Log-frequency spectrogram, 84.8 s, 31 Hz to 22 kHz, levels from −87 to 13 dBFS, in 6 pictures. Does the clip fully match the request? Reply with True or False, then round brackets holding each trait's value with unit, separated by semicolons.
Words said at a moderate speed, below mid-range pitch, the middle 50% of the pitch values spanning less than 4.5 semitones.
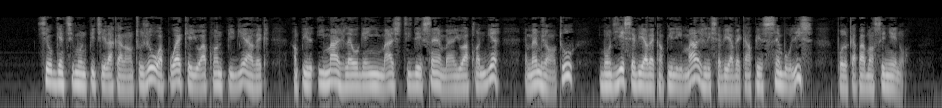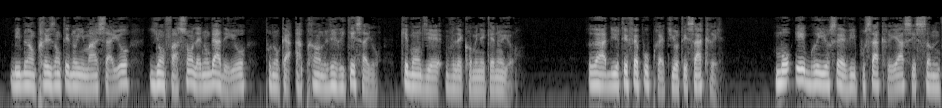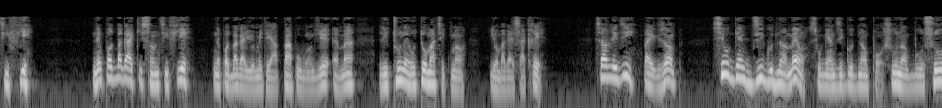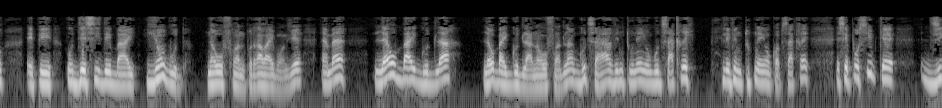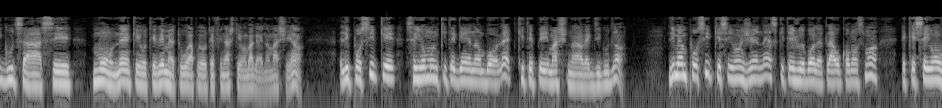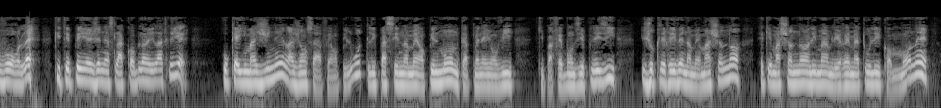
False (205 wpm; 130 Hz; 4.8 semitones)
